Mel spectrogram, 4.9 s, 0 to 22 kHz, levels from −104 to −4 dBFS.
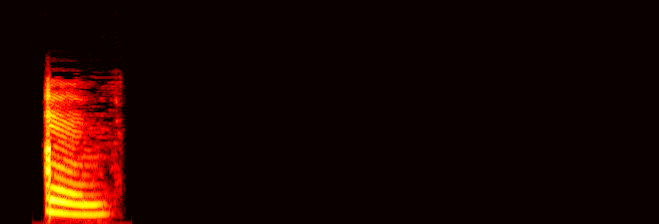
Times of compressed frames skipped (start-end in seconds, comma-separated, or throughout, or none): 0.33-0.38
